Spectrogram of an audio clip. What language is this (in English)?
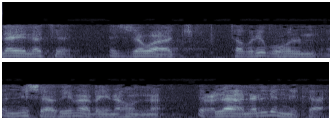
Arabic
